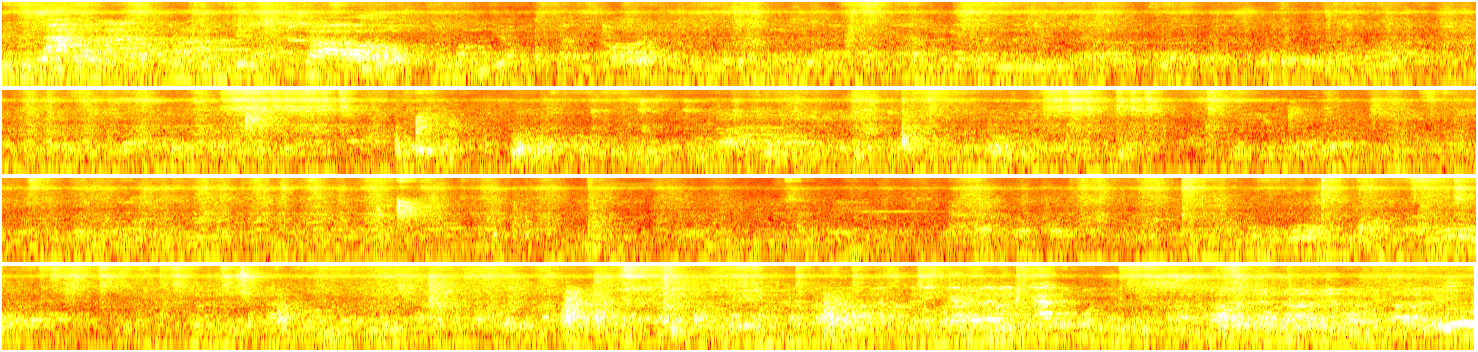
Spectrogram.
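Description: A crowd of young men chatters nearby.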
